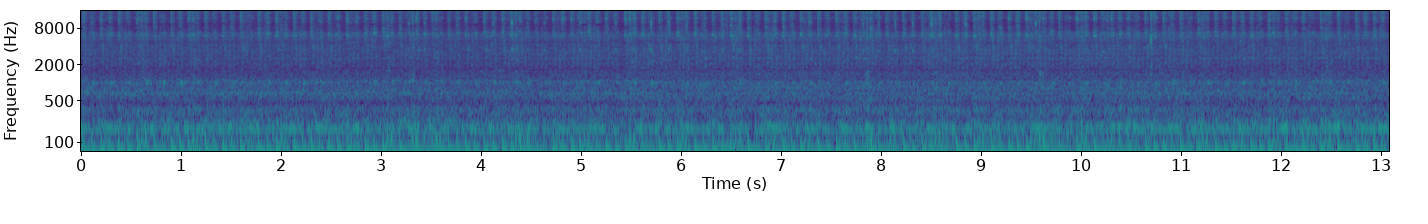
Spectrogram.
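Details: 1964 Volkswagen Beetle four-cylinder with backfire problem, owner suspects carburetor blockage: low lumpy idle with uneven beat near two a second; pulling plug leads 2 and 4 changed the note much more than 1 and 3, a weak cylinder suspected.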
